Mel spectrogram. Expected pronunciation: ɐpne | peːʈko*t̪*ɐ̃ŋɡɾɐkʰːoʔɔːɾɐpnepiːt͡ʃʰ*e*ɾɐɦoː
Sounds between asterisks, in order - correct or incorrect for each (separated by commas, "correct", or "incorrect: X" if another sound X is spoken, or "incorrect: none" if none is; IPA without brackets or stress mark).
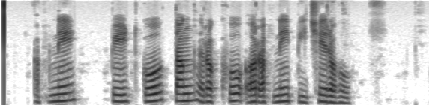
correct, correct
